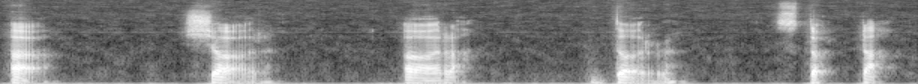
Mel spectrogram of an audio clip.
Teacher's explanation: This sound is a rounded equivalent to the Ä sound that we talked about earlier.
